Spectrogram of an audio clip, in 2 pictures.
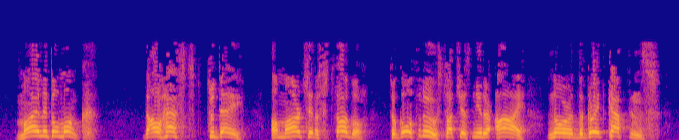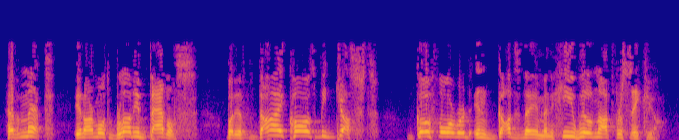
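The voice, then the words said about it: Put-on German accent. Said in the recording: “I'll try to use my German accent from my father-in-law.”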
